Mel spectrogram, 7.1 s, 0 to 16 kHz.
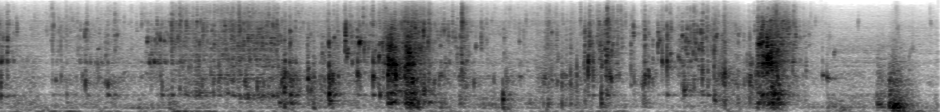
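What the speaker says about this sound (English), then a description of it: "So about 4 quarts beef stock." Beef stock is poured into a pot of Tuscan ribollita stew in a steady, splashing liquid stream. The pour comes in uneven gushes with a few louder splashes, close by and fairly quiet, with no voices.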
